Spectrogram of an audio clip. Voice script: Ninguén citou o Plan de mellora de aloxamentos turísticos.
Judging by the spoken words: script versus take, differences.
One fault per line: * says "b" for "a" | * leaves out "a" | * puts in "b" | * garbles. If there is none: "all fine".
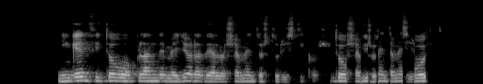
* garbles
